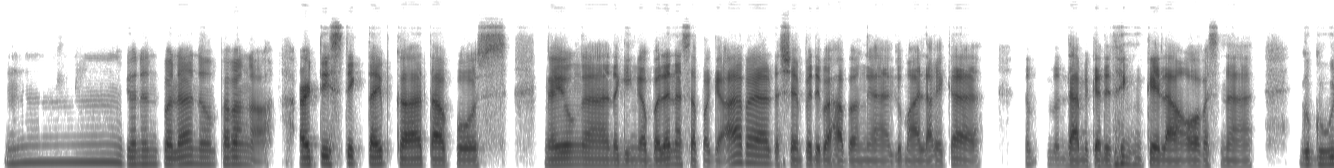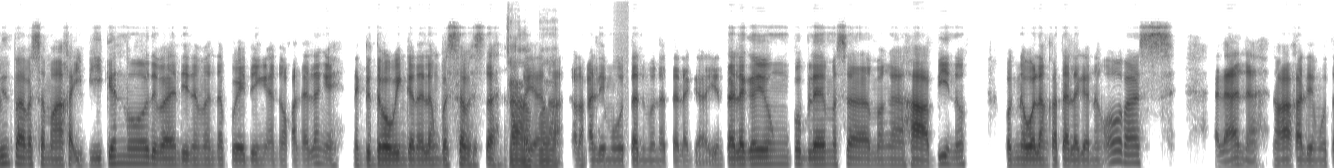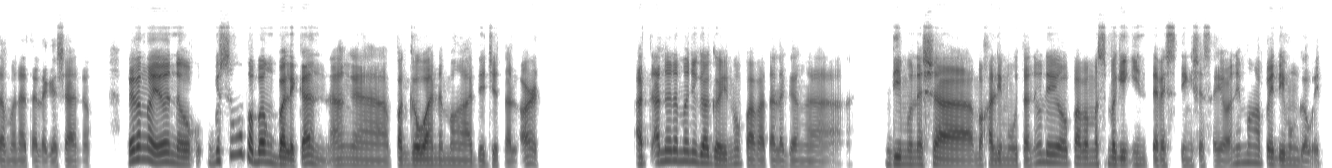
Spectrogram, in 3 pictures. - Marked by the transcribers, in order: in English: "artistic type"; tapping; laughing while speaking: "ding"
- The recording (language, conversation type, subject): Filipino, podcast, Ano ang una mong gagawin para muling masimulan ang naiwang libangan?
